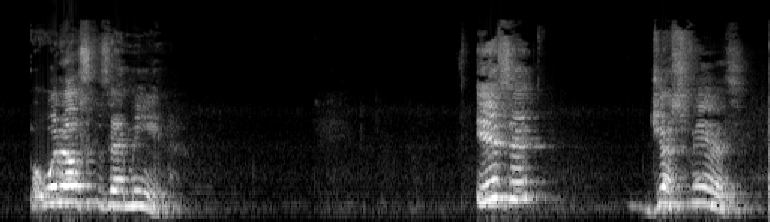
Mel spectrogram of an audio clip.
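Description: An older man speaks in short, lively bursts, close by.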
